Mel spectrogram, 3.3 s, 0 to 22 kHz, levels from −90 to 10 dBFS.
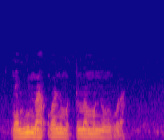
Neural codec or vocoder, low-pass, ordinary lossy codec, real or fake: none; 7.2 kHz; MP3, 32 kbps; real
